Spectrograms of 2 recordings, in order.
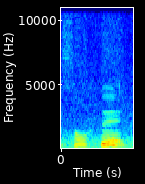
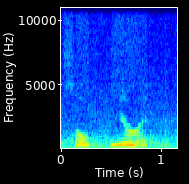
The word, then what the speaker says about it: sulfuric: phosphorus and for sulfur you do put back in that middle syllable so not sulfi but sulfuric acid and then fluide f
